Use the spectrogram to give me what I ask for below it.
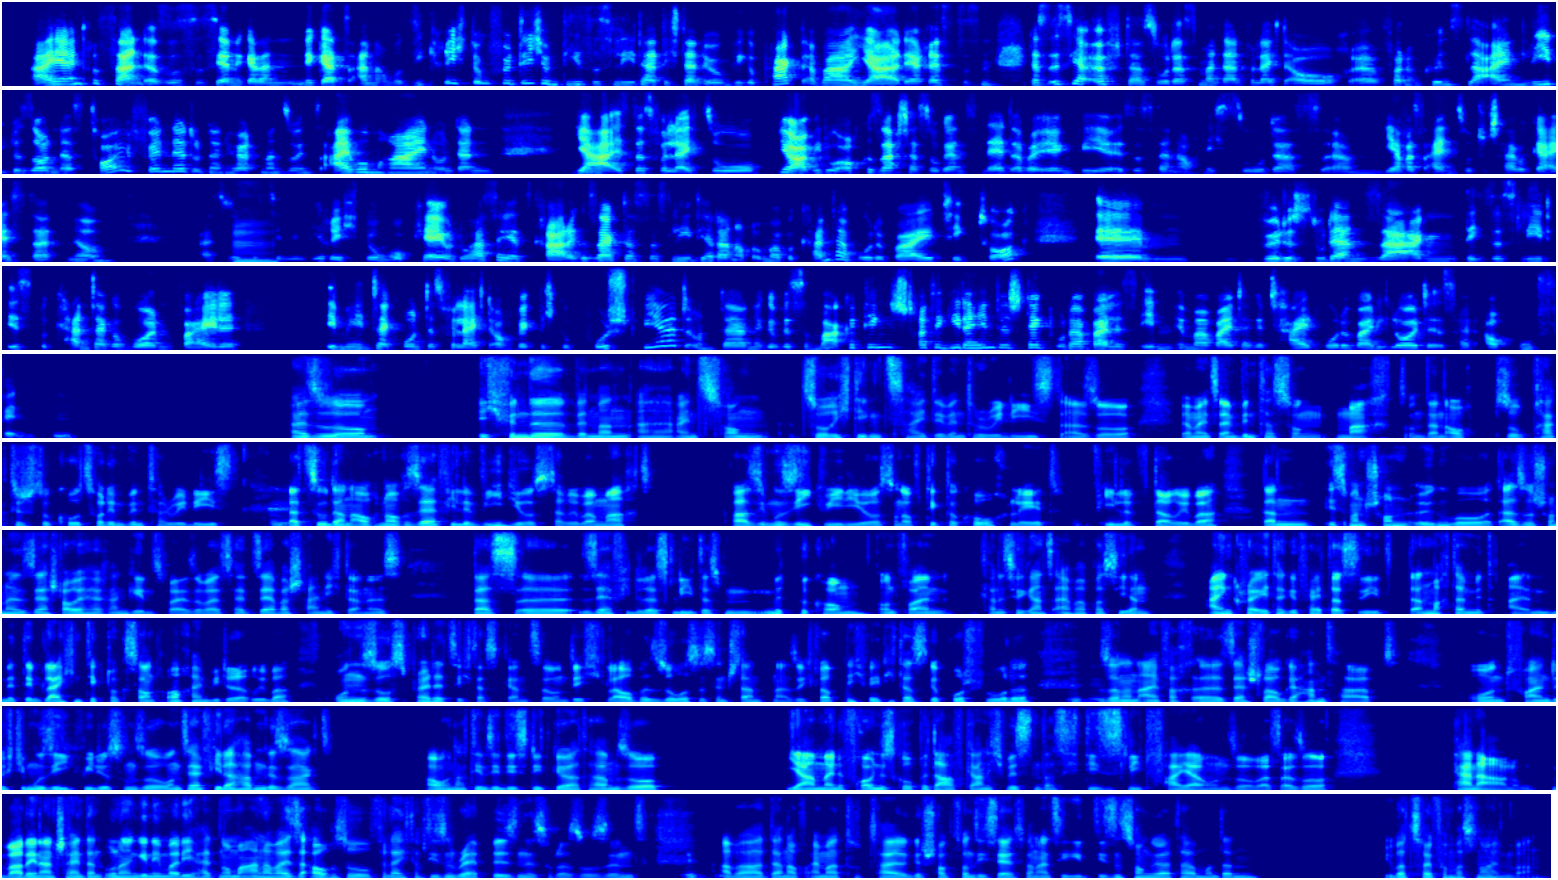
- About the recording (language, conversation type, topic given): German, podcast, Wie haben soziale Medien die Art verändert, wie du neue Musik entdeckst?
- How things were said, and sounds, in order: in English: "Creator"; stressed: "auch"; in English: "spreadet"; other noise; in English: "gepusht"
